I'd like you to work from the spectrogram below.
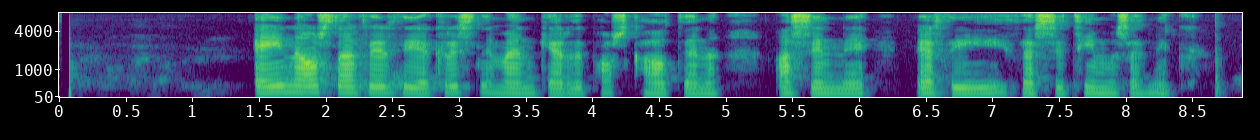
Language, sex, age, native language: Icelandic, female, 30-39, Icelandic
